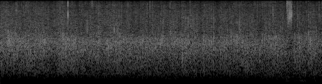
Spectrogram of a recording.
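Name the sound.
audience applause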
